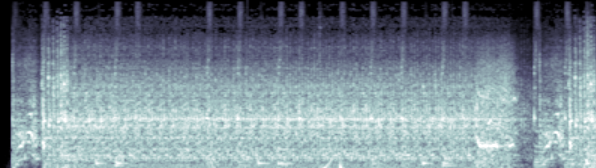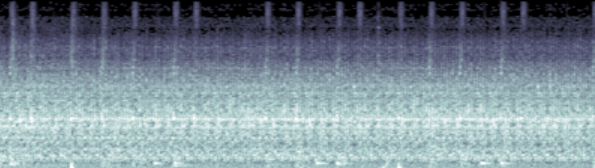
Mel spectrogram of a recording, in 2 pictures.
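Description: Small motor running steadily, with light irregular ticking; it cuts out briefly about seven seconds in and then runs on.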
